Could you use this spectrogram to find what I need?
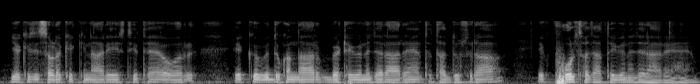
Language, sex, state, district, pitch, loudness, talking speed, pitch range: Hindi, male, Jharkhand, Deoghar, 110 Hz, -23 LUFS, 225 wpm, 105-115 Hz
